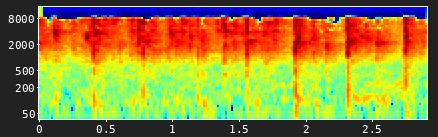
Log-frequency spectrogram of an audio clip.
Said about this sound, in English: Don't forget it's Mother's Day, is it? Give your mums a round of applause.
